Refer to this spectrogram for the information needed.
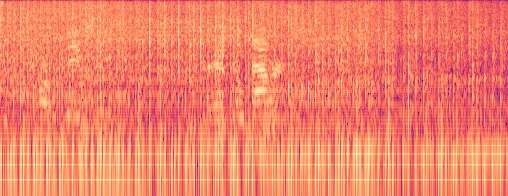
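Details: Harley-Davidson Softail running normally after a corroded ignition switch contact was fixed (it had no fuel pump or ignition power before). Deep, even V-twin thump with a steady beat and no misses or clatter.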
